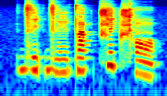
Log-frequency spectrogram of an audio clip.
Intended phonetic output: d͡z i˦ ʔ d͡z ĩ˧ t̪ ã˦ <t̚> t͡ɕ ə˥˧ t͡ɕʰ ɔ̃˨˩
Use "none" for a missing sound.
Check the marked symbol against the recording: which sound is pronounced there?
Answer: k̚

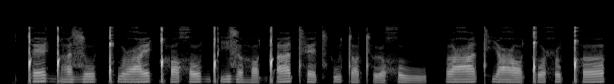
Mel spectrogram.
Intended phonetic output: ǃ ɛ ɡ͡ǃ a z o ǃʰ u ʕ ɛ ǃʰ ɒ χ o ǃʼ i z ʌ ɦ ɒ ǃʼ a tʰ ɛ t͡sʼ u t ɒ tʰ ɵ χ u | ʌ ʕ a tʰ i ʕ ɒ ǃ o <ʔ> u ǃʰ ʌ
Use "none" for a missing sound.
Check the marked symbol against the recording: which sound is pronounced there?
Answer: ħ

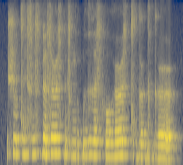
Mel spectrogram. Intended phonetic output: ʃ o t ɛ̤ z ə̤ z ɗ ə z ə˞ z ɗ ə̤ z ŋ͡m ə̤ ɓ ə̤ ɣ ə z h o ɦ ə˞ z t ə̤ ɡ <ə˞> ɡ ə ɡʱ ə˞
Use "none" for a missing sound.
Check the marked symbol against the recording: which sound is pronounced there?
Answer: ə˞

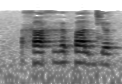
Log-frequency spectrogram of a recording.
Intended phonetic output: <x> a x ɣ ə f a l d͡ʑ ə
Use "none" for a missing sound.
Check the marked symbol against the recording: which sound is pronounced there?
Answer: x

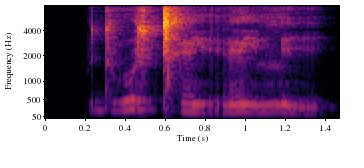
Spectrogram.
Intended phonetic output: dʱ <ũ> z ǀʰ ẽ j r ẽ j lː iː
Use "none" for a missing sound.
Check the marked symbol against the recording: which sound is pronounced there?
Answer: u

